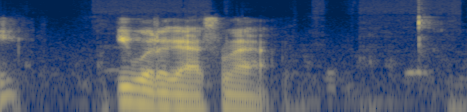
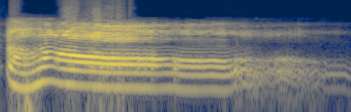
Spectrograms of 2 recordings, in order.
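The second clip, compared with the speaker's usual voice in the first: loud, high mock cry; drawn-out hammed-up howl; imitated wail; 11 semitones higher, 8 dB louder than usual. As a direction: wail it out, imitating a distraught man. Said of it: "Frank like".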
